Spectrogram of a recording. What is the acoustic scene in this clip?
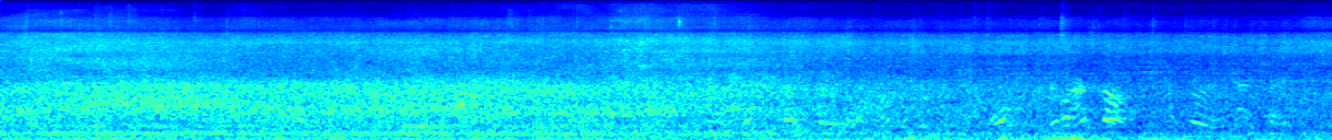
street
